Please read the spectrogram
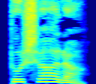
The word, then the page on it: ಧಸರಿ: dhasari'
